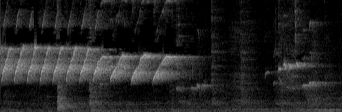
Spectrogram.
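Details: Male Spanish Timbrado canary aged seven months, discontinuo song: a bright fast metallic trill of repeated notes for almost two seconds, a pause, then a few soft whistled notes.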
